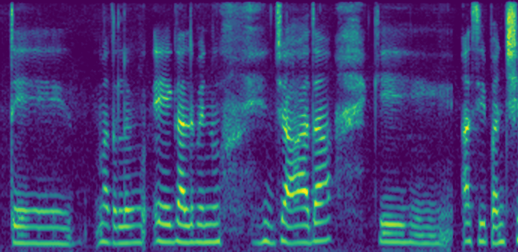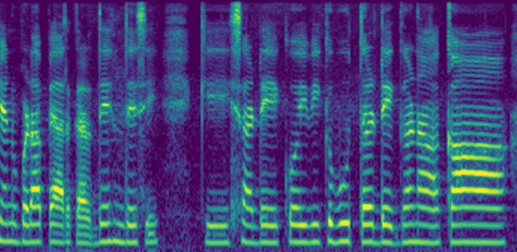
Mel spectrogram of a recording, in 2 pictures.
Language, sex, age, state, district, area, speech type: Punjabi, female, 30-45, Punjab, Ludhiana, urban, spontaneous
